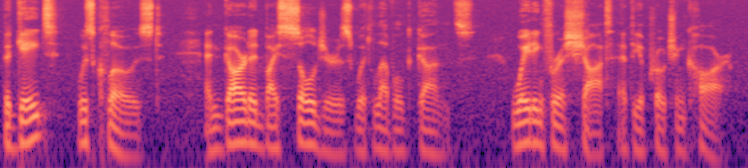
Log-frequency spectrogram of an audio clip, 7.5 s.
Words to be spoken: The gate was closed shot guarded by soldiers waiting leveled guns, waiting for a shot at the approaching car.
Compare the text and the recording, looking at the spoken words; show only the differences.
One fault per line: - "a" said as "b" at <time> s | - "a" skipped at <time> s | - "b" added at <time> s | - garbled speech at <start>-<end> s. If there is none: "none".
- "shot" said as "and" at 2.0 s
- "waiting" said as "with" at 3.5 s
